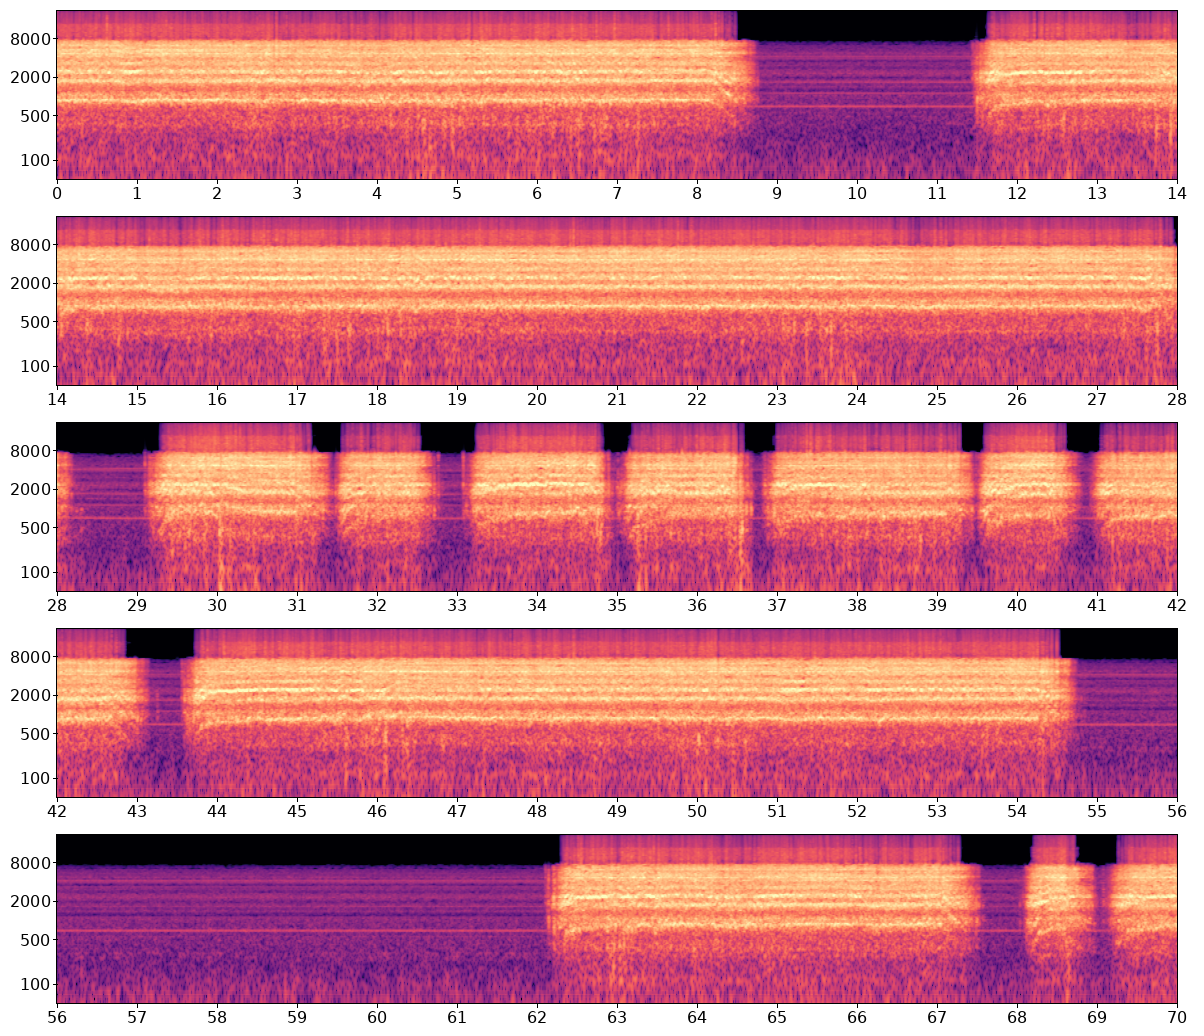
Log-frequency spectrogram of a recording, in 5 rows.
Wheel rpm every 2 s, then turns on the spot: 230, 230, 210, 10, 60, 220, 220, 230, 240, 230, 230, 230, 190, 110, 160, 110, 150, 140, 160, 130, 100, 220, 240, 230, 230, 230, 40, 0, 0, 0, 120, 220, 180, 70, 200.
28-30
